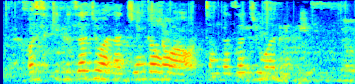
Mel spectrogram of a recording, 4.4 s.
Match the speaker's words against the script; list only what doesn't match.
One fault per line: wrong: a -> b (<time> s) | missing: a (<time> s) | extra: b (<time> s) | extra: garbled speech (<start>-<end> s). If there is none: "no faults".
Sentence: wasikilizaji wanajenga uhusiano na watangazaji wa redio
missing: uhusiano (2.0 s)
